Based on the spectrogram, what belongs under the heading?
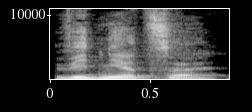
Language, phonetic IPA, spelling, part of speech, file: Russian, [vʲɪdʲˈnʲet͡sːə], виднеться, verb, Ru-виднеться.ogg
- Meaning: to be seen, to be visible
